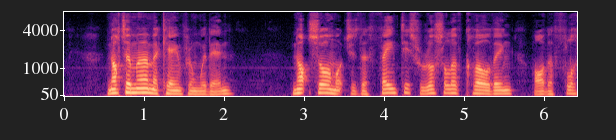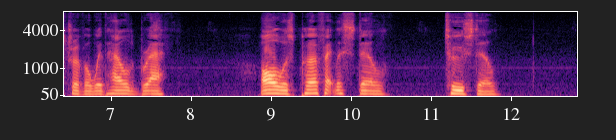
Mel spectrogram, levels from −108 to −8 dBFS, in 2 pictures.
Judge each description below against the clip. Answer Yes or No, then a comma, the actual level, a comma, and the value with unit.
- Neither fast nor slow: No, slow, 130 wpm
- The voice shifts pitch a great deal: No, average, 3.6 semitones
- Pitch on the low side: Yes, low, 115 Hz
